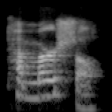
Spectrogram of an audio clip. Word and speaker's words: commercial: thing here with commercial this is your stress syllable you can say it a little bit louder and a little bit longer commercial and again the cni in english creates an sh sound and that's what this weird symbol is that's an sh okay any questions about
